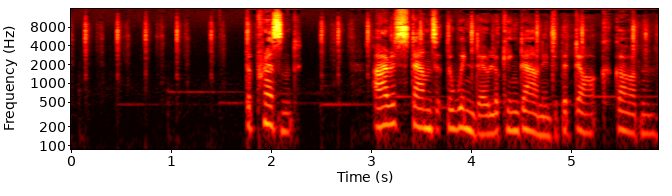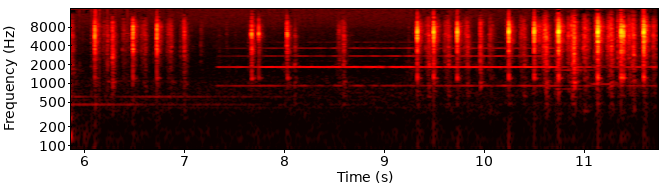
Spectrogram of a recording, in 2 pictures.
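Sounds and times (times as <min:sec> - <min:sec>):
typewriter keys clattering: 0:00.0 - 0:01.6, 0:02.5 - 0:07.1, 0:09.4 - 0:11.7
speech: 0:01.8 - 0:02.4, 0:03.0 - 0:06.0.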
